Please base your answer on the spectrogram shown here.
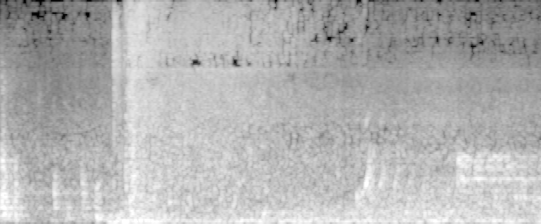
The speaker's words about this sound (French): Oui, ça c'est un bruit de piscine qu'on a emprunté à un documentaire sur le peintre Hockney.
